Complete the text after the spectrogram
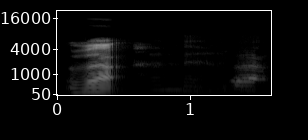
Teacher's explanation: Ujung lidah yang menyentuh ujung 2 gigi seri atas. Ada juga yang mengatakan bahwa ujung 2 gigi atas dan bawah.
